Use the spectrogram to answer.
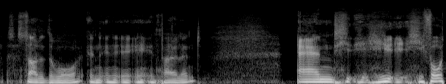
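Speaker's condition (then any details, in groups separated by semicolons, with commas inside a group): Stutter; stutter since childhood, severe in youth, fear of speaking, shyness, later gained confidence; stutter still present, noticeably slowing interview, more relaxed as interview goes on; worse under stress, less when relaxed, chose menu items by what could be said; repeated sounds, repeated words, prolonged sounds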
